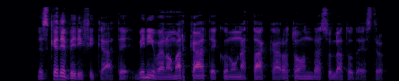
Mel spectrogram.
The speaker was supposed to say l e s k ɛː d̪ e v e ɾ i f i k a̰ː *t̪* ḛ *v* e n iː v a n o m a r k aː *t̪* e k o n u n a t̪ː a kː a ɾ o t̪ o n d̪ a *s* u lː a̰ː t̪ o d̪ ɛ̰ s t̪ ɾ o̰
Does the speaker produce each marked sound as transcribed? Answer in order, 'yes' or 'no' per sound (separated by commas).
yes, yes, yes, yes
